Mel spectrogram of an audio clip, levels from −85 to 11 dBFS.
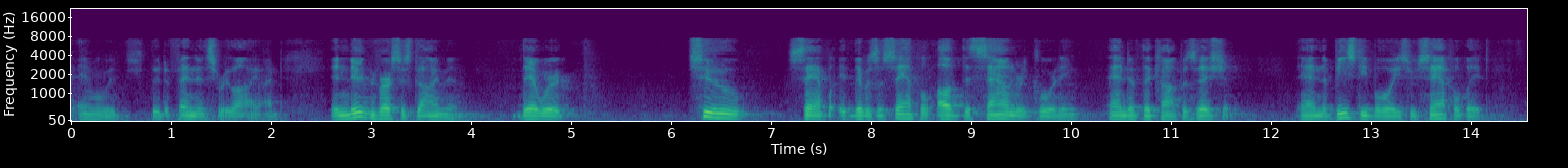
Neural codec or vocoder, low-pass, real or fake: codec, 16 kHz, 1.1 kbps, Voila-Tokenizer; 7.2 kHz; fake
